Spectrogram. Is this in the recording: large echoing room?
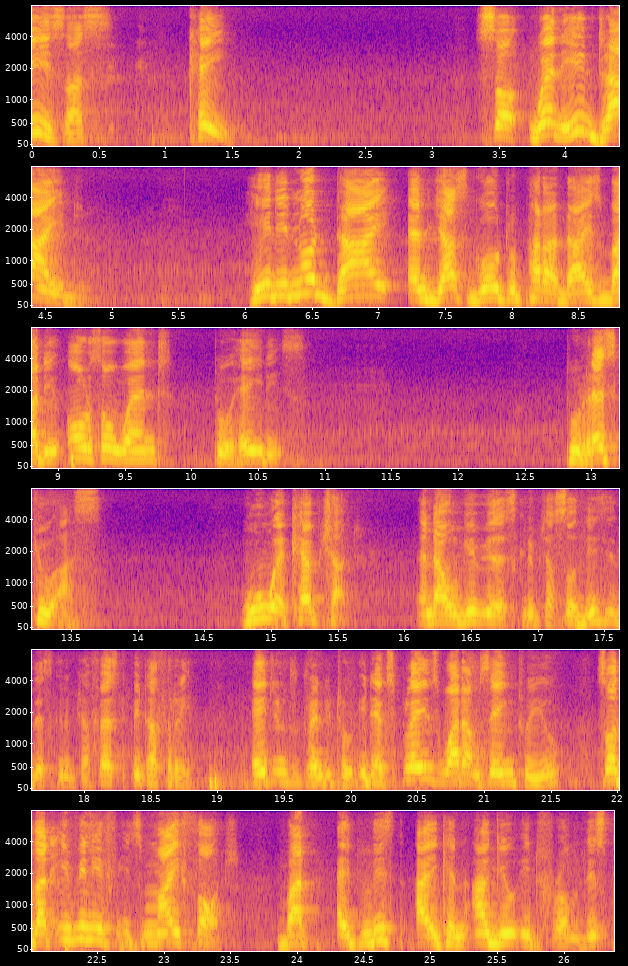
yes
